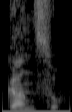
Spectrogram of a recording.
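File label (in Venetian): "ganzo", Veneto dialect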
